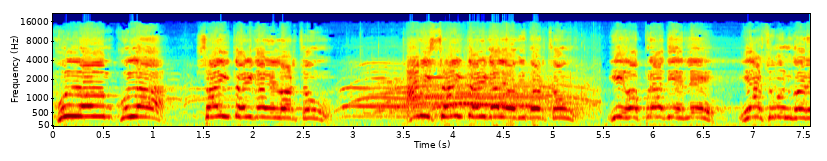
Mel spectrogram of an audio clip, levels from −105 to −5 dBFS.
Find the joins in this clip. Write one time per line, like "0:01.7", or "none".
0:05.4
